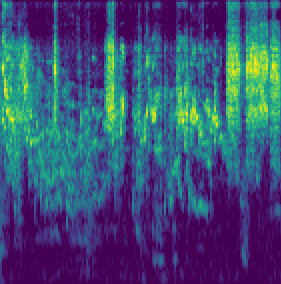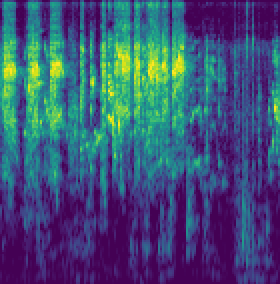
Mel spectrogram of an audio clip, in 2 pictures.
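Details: Breeding pair of budgerigars producing continuous raspy warbling chatter with quick repeated chirps, fading at the end.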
